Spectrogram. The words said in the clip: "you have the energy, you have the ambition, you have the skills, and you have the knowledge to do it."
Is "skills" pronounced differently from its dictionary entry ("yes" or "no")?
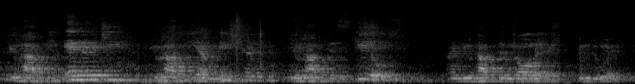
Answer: no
